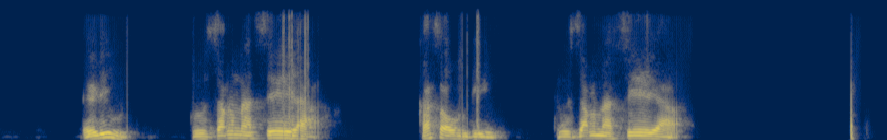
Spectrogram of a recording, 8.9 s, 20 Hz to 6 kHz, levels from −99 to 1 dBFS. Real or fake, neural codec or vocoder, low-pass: fake; codec, 16 kHz, 4 kbps, X-Codec, HuBERT features, trained on general audio; 5.4 kHz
